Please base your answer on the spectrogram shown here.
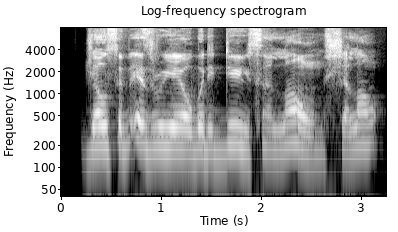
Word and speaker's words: shalom: Shalom. How you say it? It's shalom.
